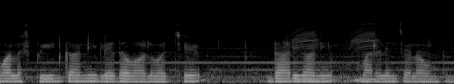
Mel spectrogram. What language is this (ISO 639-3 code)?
tel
